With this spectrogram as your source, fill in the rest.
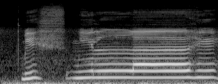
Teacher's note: Untuk lafaz Allah tetap dibaca panjang walaupun harokatnya tidak berdiri. Jadi wajib kita bacanya 2 harokat.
